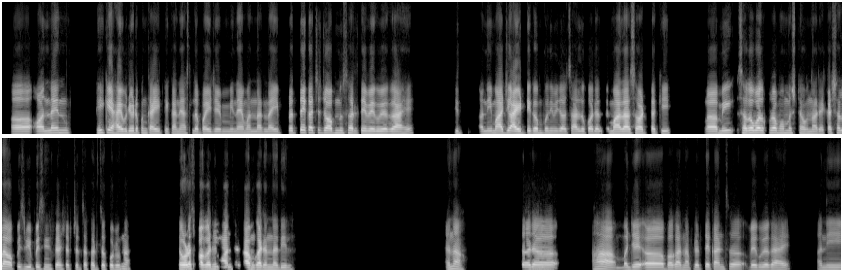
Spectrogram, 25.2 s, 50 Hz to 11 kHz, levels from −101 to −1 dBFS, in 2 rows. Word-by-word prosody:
अ, - - -4 0.4
online 200 +3 -1 0.4
ठीक 205 +3 -5
आहे 210 - +6
hybrid 170 +2 +3
पण 185 - -8
काही 170 -1 +1
ठिकाणी 170 -1 -4
असलं 165 +1 -4
पाहिजे. 165 -1 -2
मी 160 0 -10
नाही 170 +1 -2
म्हणणार 160 -1 -5
नाही. 155 +1 -3
प्रत्येकाच्या 210 +3 0
जॉबनुसार 190 -1 +1
ते 185 - +2
वेगवेगळं 175 -1 +1
आहे 165 +1 +1 1.0
आणि 170 +2 -5
माझी 180 +1 +3
आय-टी 170 0 +6
कंपनी 180 0 -2
मी 180 - -7
जेव्हा 180 0 -1
चालू 170 0 -2
करेल 175 0 -1
तर, 170 - -15
मला 170 0 +6
असं 175 +1 +2
वाटतं 170 0 +2
की 170 0 -5 0.5
अ, 170 0 +4
मी 195 +2 -1
सगळं 190 +2 +4
वर्क 200 -1 +6
फ्रॉम 200 -1 +1
होमच 185 +1 -5
ठेवणार 160 -2 -4
आहे. 150 - -5
कशाला 195 +4 +2
ऑफिस-बीफीस 175 -1 -5
इन्फ्रास्ट्रक्चरचा 170 0 -4
खर्च 160 -1 -5
करू 160 0 -2
ना? 185 0 -4 0.8
तेवढाच 180 +2 +7
पगार 180 0 +6
मी 185 - -3
माझ्या 175 +7 0
कामगाऱ्यांना 170 0 +4
देईल. 155 -1 -7 2.3
है 170 - -4
ना. 195 -1 0 1.0
तर 175 +1 +1
अ, 180 0 +1 0.6
हां. 190 -6 +2
म्हणजे 165 +4 -2
अ, 160 -1 +3
बघा 175 +2 -1
ना 160 -2 -7
प्रत्येकाचं 180 +2 -4
वेगवेगळं 175 +1 -2
आहे 165 0 -4 0.5
आणि 165 +1 -9
175 Hz, 155 wpm, -24 LUFS, 165-185 Hz, 2.3 s, तेवढाच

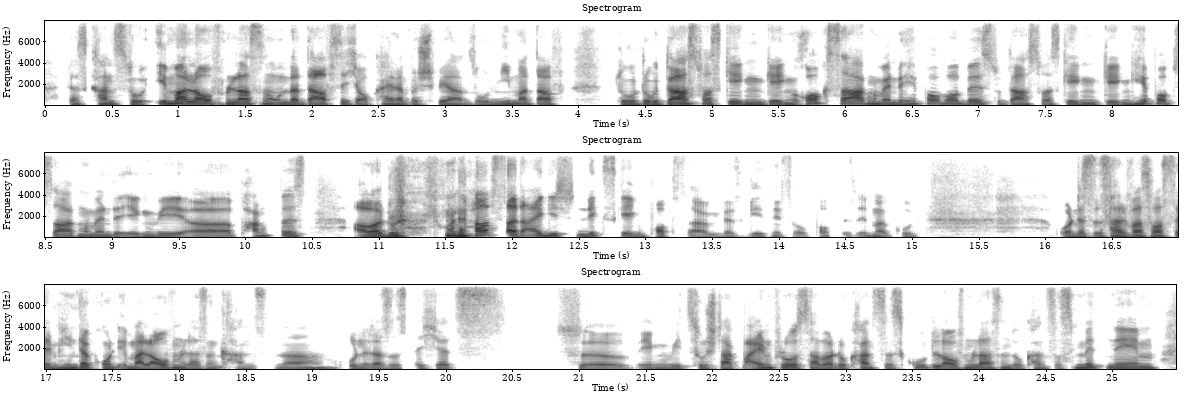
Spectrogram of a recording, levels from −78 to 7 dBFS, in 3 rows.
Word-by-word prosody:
Das 125 -2 -8
kannst 135 0 -2
du 135 - 0
immer 190 +2 +7
laufen 165 -2 +4
lassen 160 +1 +4
und 135 - -4
da 135 - +3
darf 135 +3 +4
sich 145 -1 -5
auch 120 - -3
keiner 125 -1 -2
beschweren, 115 +1 -4
so. 110 0 -9
Niemand 130 +4 -3
darf 135 0 +1 0.4
du 135 -1 -2
du 135 0 0
darfst 155 +5 +7
was 155 -1 -1
gegen 145 -4 -1
gegen 130 -3 -1
Rock 190 - +1
sagen, 175 -3 +4
wenn 130 -2 0
du 125 - -2
Hip-Hopper 170 +2 -1
bist. 170 0 -3
Du - - -14
darfst 130 +2 -2
was 130 0 -6
gegen 125 -2 -4
gegen 125 -1 -2
Hip-Hop 180 +3 0
sagen, 145 -2 0
wenn 135 -1 -3
du 120 - -6
irgendwie, 120 0 -4
äh, 110 -1 -1
Punk 165 +2 -4
bist, 170 -1 -4 0.3
aber 145 +2 +7
du 145 - +4 0.4
du 190 - +7
darfst 215 +6 +7
halt - - +9
eigentlich 165 +1 -1
nix 150 +3 -6
gegen 125 -3 -5
Pop 130 +2 -4
sagen. 95 +1 -9
Das 100 - -14
geht 120 0 -13
nicht 110 -2 -14
so. 105 - -16
Pop - - -15
ist - - -22
immer - - -8
gut. - - -17 1.1
Und 115 +1 -3
das 120 - +1
ist 140 0 -2
halt 130 -3 +3
was, 130 0 +2
was 125 -2 +2
du 135 - -1
im 115 - -3
Hintergrund 125 -1 0
immer 115 -2 +2
laufen 145 +5 +1
lassen 105 -1 -8
kannst, 95 -2 -12
ne, 120 +4 -7
ohne 120 -3 -7
dass 110 0 -5
es 110 -1 -10
dich 110 -3 -14
jetzt 115 -2 -5 0.4
f - - -18
äh, 115 0 -5
irgendwie 110 -1 -9
zu 120 +2 -8
stark 120 +1 -2
beeinflusst, 155 0 0
aber 120 0 0
du 110 - -4
kannst 130 +3 -1
es 115 - -8
gut 180 -2 -9
laufen 135 -2 -1
lassen, 130 -1 -1
du 110 - -8
kannst 110 -1 -9
es 105 - -8
mitnehmen, 155 -3 -1
130 Hz, 225 wpm, -22 LUFS, 120-155 Hz, 1.1 s, halt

